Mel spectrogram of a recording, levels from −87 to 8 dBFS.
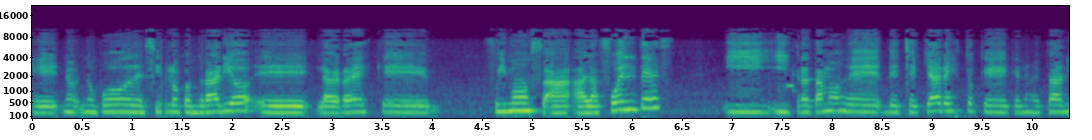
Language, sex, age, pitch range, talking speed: English, female, 30-49, 200-235 Hz, 160 wpm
